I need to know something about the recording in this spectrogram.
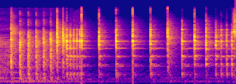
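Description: Roulette ball clattering over the frets and pockets of a spinning roulette wheel as it drops to settle: a rapid, irregular run of sharp clicks, several a second, with a light ringing.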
